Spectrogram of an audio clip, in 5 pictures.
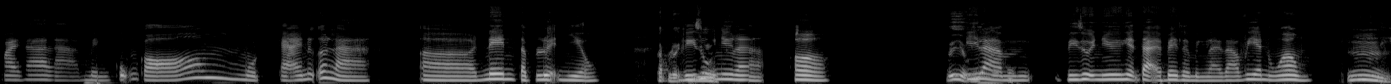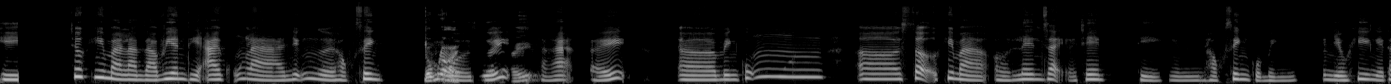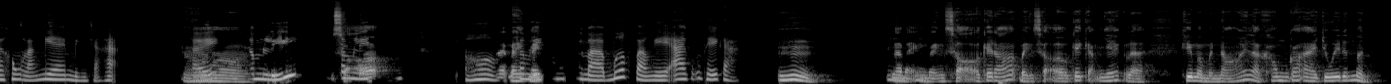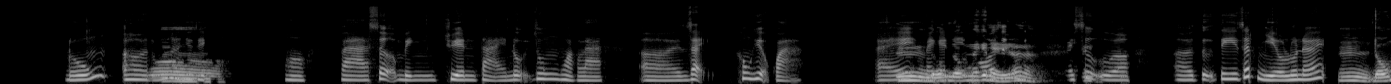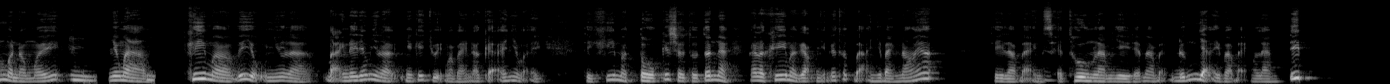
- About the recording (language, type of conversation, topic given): Vietnamese, podcast, Điều gì giúp bạn xây dựng sự tự tin?
- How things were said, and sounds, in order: other background noise; tapping; other noise; unintelligible speech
